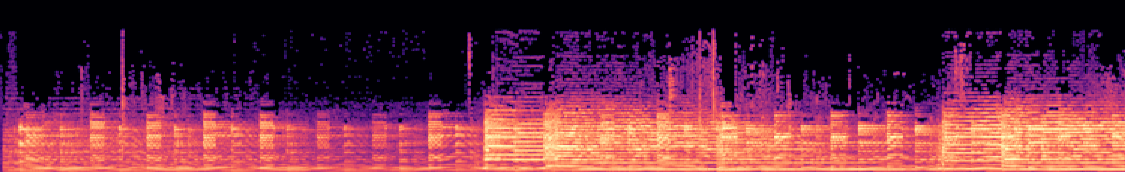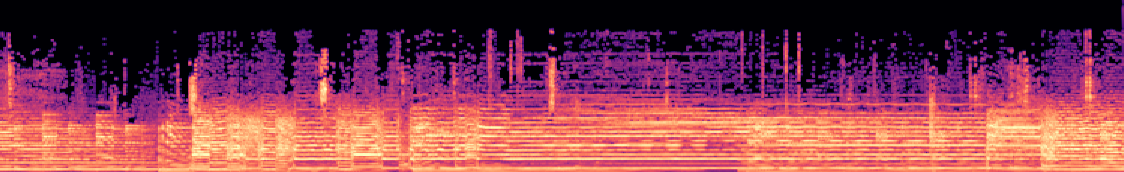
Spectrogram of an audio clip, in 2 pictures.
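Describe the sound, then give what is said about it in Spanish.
A loud heavy metal song intro plays with dense, sustained guitar chords, deep booming low notes that shift and swell partway through, and no voices. “que ya muchos se los comenzó a poner la piel de gallina al escuchar esa introducción icónica, mítica de la banda llamada.”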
